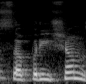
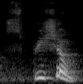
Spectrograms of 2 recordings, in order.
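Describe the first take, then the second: First: The 's' is said as a full syllable. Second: The 's' is clipped quickly into a cluster. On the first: The speaker calls it wrong. "स पूरा नहीं बोलना" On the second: The speaker calls it right. "स को जल्दी बोलना है हमने"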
